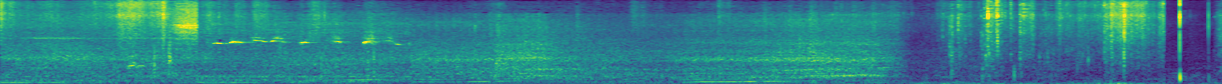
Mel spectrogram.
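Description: Outdoor street background: a steady rumble of passing traffic with a few short high chirps early on. It drops away to quieter ambience after about nine seconds, with a couple of sharp clicks near the end.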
